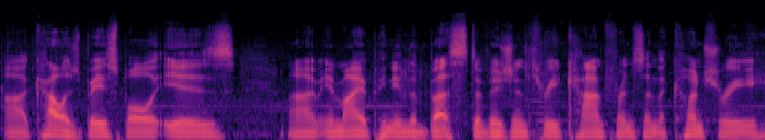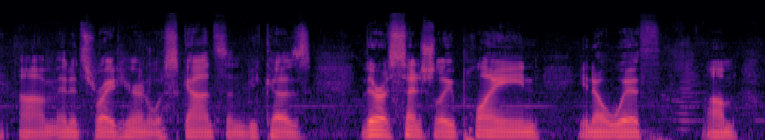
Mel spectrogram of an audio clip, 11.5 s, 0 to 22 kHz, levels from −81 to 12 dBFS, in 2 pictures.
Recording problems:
electrical hum; faint; throughout; 60 Hz, 25 dB below the speech

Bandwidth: 15 kHz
